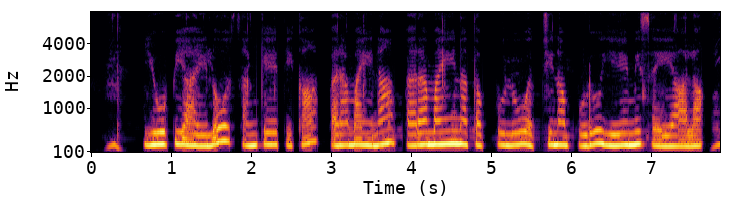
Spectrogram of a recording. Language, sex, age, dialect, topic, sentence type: Telugu, female, 18-24, Southern, banking, question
